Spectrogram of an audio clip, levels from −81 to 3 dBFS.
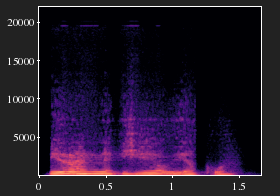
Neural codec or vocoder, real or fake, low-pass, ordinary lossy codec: codec, 44.1 kHz, 0.9 kbps, DAC; fake; 19.8 kHz; none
